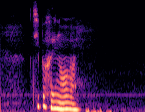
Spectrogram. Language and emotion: Russian, sad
